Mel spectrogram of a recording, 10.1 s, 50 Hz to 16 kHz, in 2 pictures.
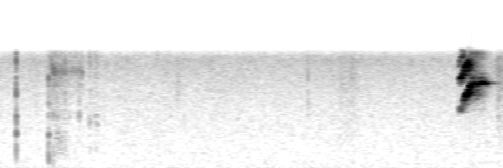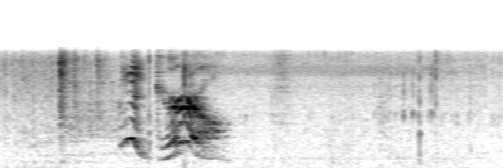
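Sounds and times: cockatiel whistled call: 0:04.6 - 0:05.0.

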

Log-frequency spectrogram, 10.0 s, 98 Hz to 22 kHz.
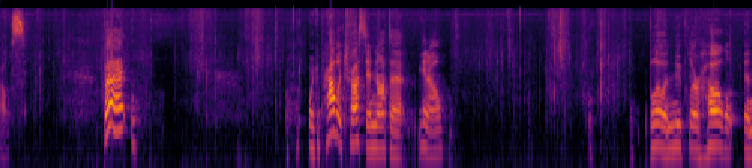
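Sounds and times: soft rustles: 0:00.0 - 0:10.0.

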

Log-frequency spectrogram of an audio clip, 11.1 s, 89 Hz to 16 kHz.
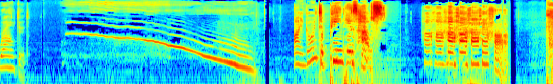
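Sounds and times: descending whistle: 0:01.2 - 0:05.1.

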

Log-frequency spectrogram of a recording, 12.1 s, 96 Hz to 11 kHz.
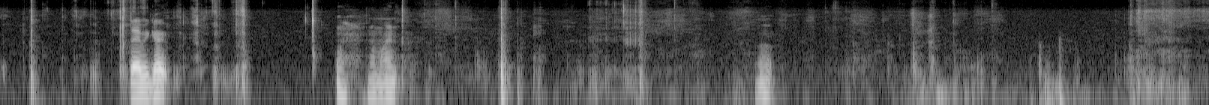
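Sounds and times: cardboard tearing and crackling: 0:05.8 - 0:06.5, 0:11.2 - 0:12.0.

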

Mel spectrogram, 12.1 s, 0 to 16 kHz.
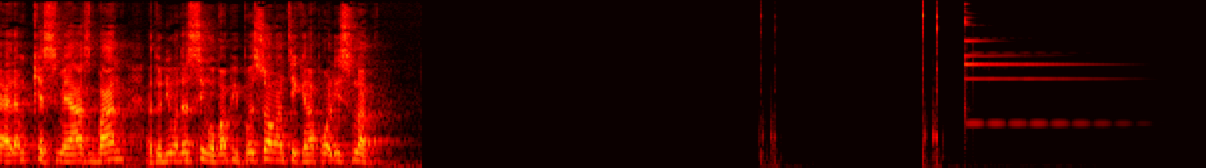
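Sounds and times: mouse clicks: 0:07.6 - 0:07.8, 0:09.2 - 0:09.5
bell ding: 0:09.6 - 0:11.7.

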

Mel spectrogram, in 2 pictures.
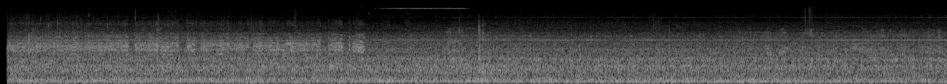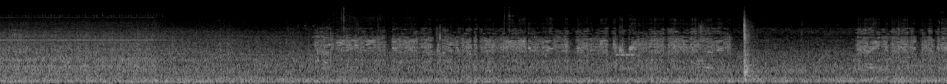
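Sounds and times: fire engines idling: 0:00.1 - 0:18.9.

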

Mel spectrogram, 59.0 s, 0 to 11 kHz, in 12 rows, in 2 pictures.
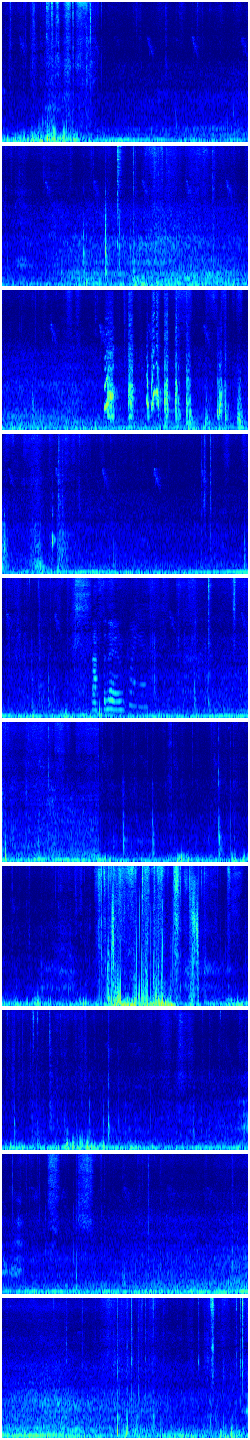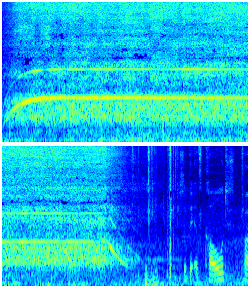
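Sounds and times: hot-air blower whining: 0:49.1 - 0:57.4.

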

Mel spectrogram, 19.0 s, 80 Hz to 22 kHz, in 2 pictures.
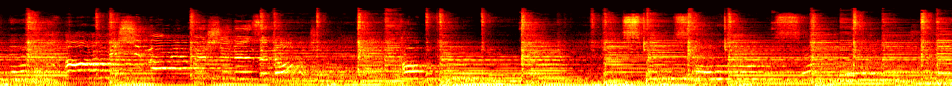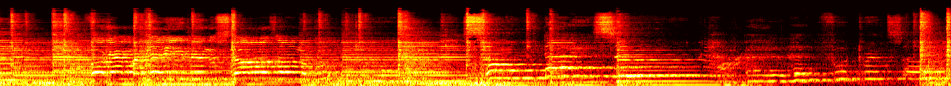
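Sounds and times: woman singing: 0:00.0 - 0:09.7, 0:10.3 - 0:19.0
electric bass: 0:00.0 - 0:17.2
strummed acoustic guitar: 0:00.0 - 0:19.0.

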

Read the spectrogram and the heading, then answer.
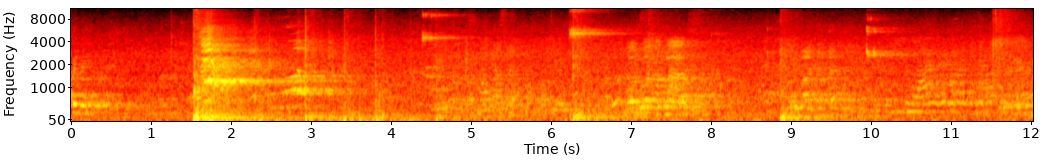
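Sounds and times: sneakers squeaking on court: 0:02.9 - 0:05.0, 0:06.2 - 0:06.8.

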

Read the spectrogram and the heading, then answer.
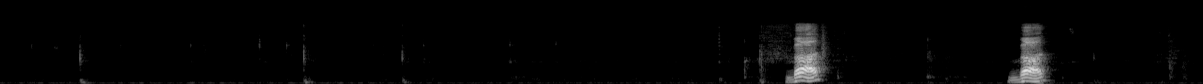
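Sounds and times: stylus tapping pen tablet: 0:00.2 - 0:04.4.

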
